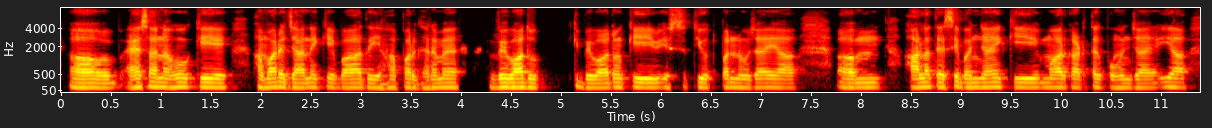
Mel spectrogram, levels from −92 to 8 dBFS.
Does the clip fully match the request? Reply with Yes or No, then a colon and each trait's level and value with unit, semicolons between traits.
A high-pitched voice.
No: low, 120 Hz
